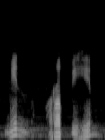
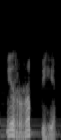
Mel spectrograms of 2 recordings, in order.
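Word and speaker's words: من ربهم: Min rabbihim dibacanya mir rabbihim.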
